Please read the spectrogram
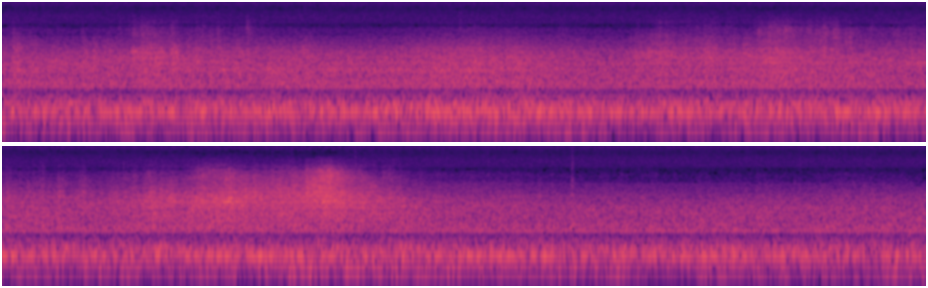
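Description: Steady running of a Liebherr material handler's diesel engine with a constant low hum, swelling louder a few times, most of all about seventeen to nineteen seconds in.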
